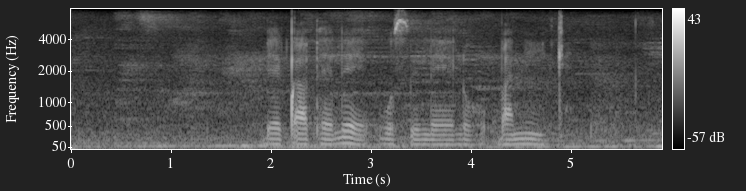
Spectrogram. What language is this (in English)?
Xhosa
